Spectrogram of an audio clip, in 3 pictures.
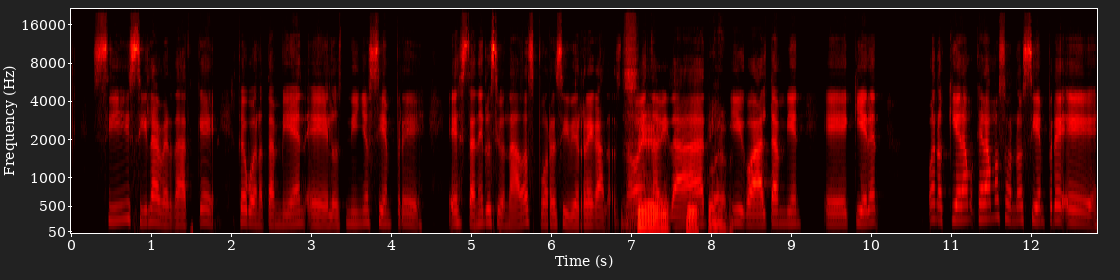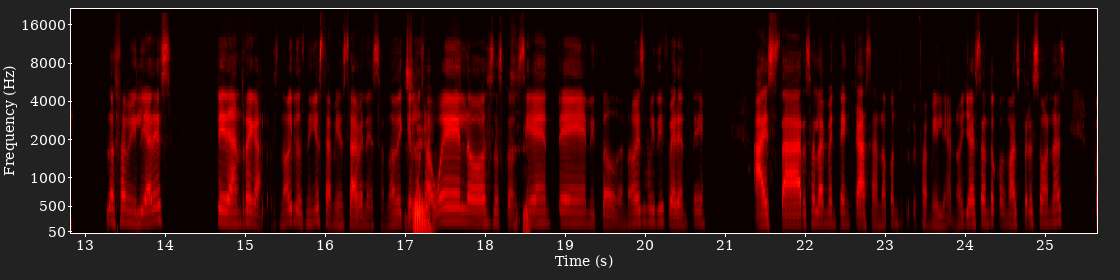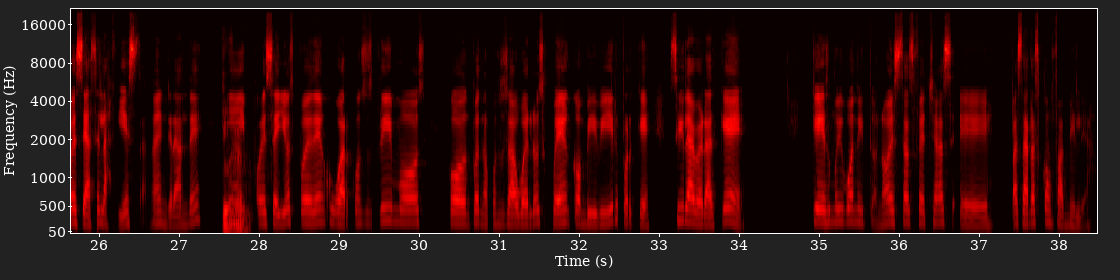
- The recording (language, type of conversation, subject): Spanish, podcast, ¿Qué tradiciones ayudan a mantener unidos a tus parientes?
- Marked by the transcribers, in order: none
